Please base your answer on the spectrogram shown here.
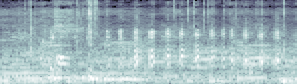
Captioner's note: her laughter is killing me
